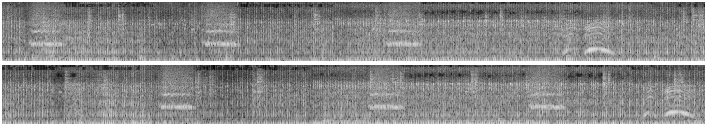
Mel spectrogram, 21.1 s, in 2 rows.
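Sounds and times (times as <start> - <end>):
small engine running steadily: 0.0 - 21.0
short high-pitched tones: 18.4 - 19.2.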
